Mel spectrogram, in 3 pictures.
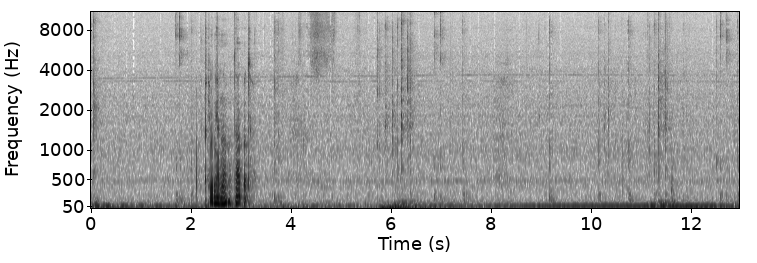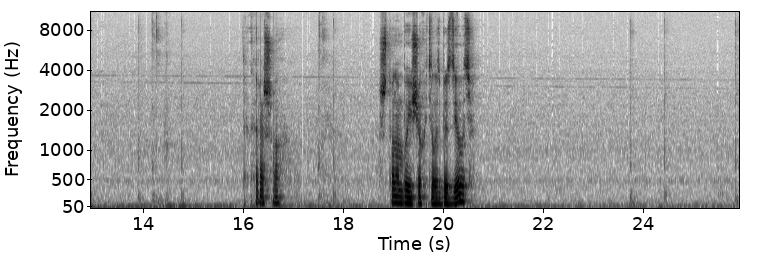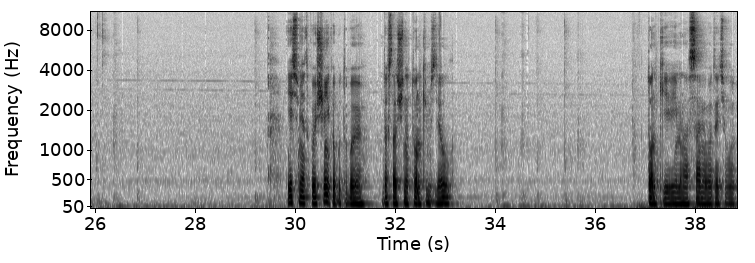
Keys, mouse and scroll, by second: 2.0 middle click, 4.2-5.2 scroll down 2, 5.2-6.0 scroll down 2, 6.0 r, 7.2 scroll up 2, 7.4 middle click, 10.2 middle click, 11.2 g, 12.9 middle click, 14.2 click, 14.4-15.2 scroll down 5, 14.8 middle click, 16.6-17.3 scroll up 2, 17.3 scroll up 2, 17.5 click, 23.9-24.4 scroll up 2, 24.4 middle click, 26.0 click, 26.3-26.9 scroll down 5, 26.8 middle click, 29.4-31.2 scroll up 5, 31.2 middle click, 31.2-31.8 scroll up 1, 34.1-35.2 scroll down 10, 34.8 middle click, 35.6 scroll up 2, 37.6 scroll up 3.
